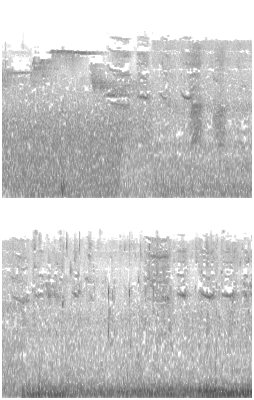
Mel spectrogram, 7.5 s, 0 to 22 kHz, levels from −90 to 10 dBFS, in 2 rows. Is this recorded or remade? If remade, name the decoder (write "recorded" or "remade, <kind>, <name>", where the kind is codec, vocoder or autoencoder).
recorded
